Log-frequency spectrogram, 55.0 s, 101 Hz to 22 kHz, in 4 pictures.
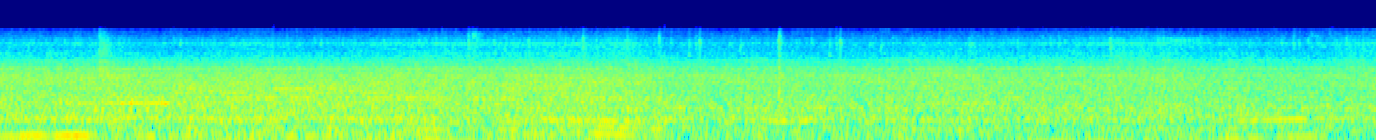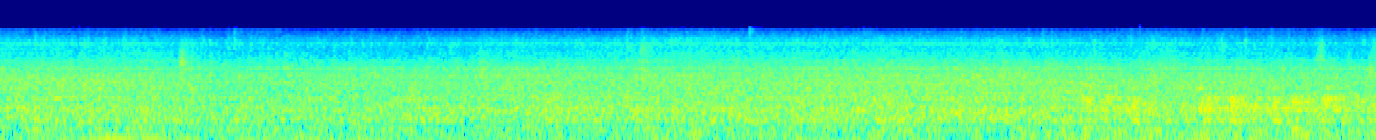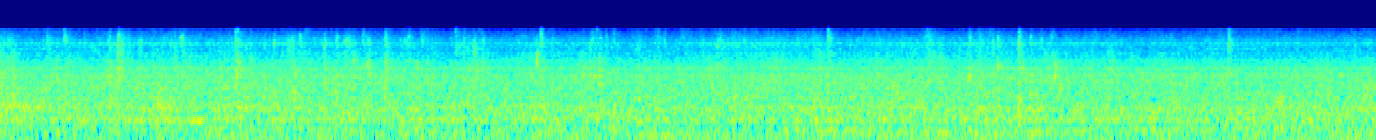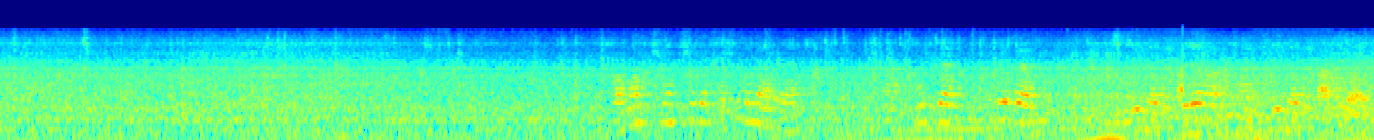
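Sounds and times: steady rain hiss: 0.0s - 55.0s
sharp drip ticks: 4.2s - 18.8s, 21.2s - 21.9s, 24.0s - 55.0s.

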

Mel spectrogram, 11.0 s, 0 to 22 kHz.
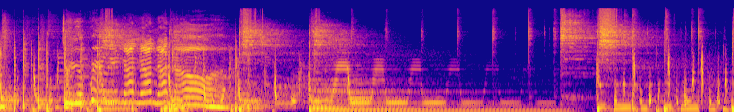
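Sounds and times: live band playing: 0.0s - 11.0s
sustained low chord: 5.0s - 8.6s.

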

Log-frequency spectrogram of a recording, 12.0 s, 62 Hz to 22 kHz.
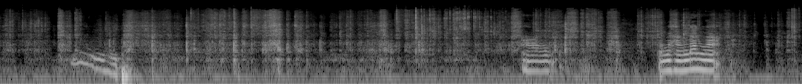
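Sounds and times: scissors cutting paper: 0.0s - 12.0s.

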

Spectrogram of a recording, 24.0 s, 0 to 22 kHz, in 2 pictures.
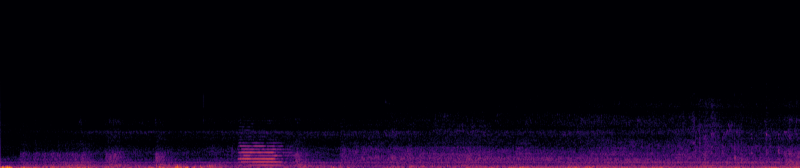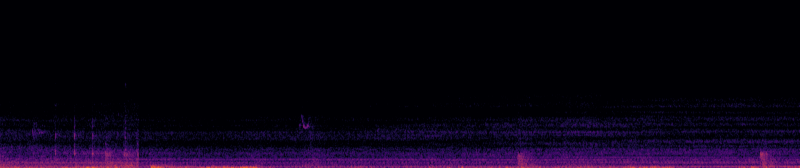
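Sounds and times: low engine hum: 0.0s - 24.0s
wind buffeting microphone: 0.0s - 24.0s.

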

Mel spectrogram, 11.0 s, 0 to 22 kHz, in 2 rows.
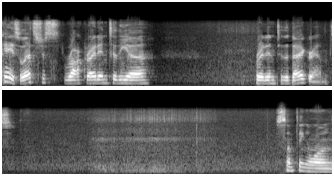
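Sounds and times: stylus scratching on drawing tablet: 3.6s - 4.5s, 7.0s - 9.2s.

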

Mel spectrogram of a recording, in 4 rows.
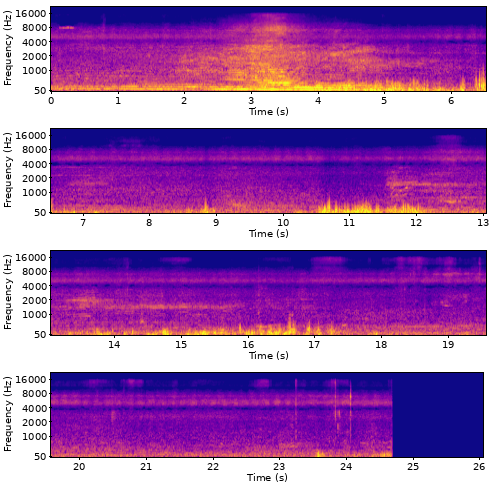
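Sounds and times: wind buffeting microphone: 3.6s - 20.4s
low outdoor rumble: 3.9s - 23.7s.

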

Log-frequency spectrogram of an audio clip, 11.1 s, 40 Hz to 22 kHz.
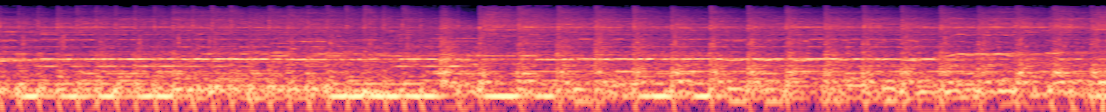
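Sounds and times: drum kit beat: 0.0s - 11.0s
electric guitars: 0.0s - 11.0s
keyboards: 0.0s - 11.0s.

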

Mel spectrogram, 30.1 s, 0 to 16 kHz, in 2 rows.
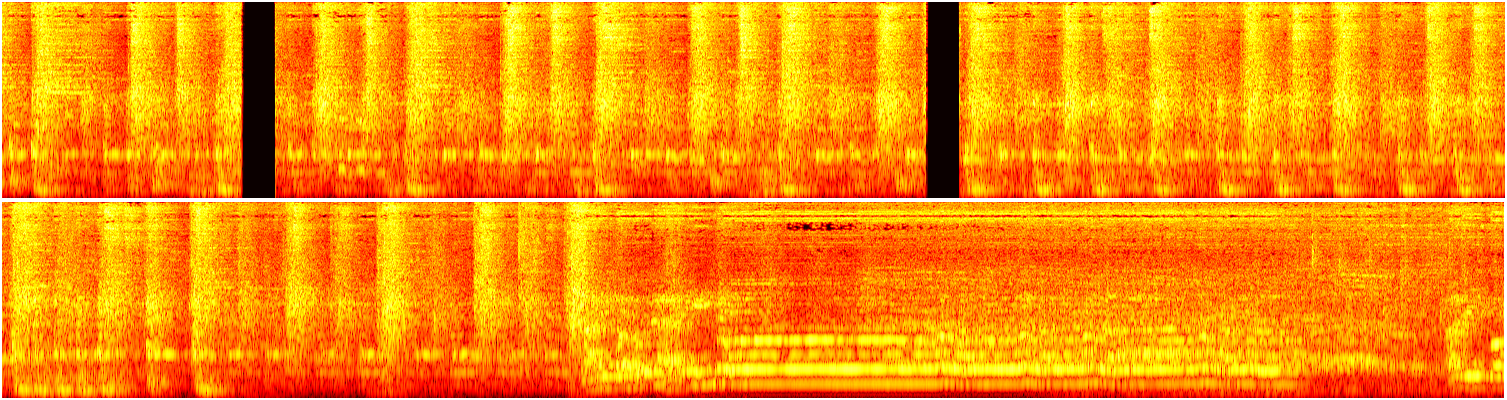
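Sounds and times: drum beat: 0.0s - 21.8s
hand cymbals clashing: 2.8s - 21.1s.

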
